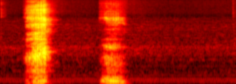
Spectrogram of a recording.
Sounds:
Throat clearing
